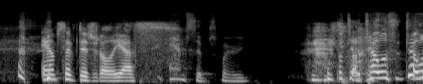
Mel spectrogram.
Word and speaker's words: Amsive Digital: path interactive right did i say it right amps of digital yes so tell us tell us about your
